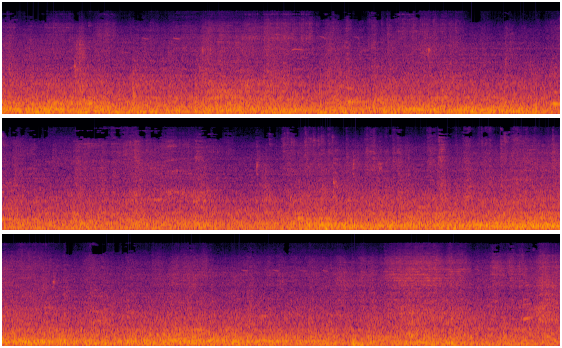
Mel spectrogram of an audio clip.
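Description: Freight train cars rolling past on the rails: a steady low rolling noise with faint clicks of the wheels over the rail joints.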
